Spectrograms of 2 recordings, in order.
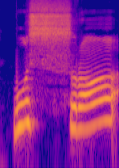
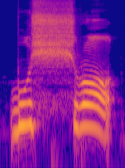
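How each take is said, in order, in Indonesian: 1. Konsonan tengahnya desis s yang tajam. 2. Konsonan tengahnya desis sh yang melebar. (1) "yang pertama itu sofir" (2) "desisannya tafasi, desisan uh, sebaran nafas"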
